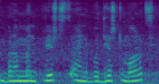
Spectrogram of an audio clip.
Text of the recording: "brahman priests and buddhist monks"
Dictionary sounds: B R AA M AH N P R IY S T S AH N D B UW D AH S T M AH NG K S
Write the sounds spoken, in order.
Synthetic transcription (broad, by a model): B R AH M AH N P R IY S T S AH N D B UW D AH S T M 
